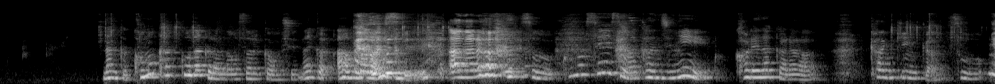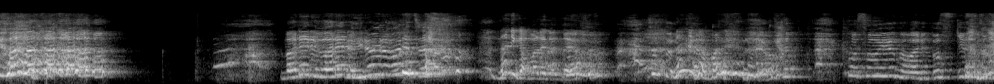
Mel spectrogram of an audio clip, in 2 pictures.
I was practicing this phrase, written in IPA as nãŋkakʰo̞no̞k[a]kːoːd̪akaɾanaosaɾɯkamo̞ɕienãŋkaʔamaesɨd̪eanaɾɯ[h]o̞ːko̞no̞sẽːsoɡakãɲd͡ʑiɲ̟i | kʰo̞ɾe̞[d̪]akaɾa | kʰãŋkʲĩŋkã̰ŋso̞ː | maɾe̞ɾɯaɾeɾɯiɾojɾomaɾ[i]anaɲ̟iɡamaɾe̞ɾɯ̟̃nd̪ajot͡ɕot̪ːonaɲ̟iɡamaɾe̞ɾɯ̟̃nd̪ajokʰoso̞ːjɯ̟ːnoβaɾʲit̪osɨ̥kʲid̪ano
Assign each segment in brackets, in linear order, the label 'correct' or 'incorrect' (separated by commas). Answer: correct, incorrect, correct, incorrect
